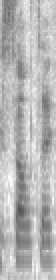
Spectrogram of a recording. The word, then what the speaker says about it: Celtic: I think that the proper English is spelled with a K in the original language, which denotes that it should have a hard K sound. So Keltic, Celtic.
